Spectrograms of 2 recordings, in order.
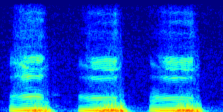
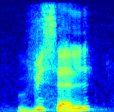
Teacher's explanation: V and W, V and W, are both going to sound more like a V, but it is going to be a V that is more between the lips. Instead of the lip coming up to the teeth, V, V, it's going to be more with the lips together, like V, V, V.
